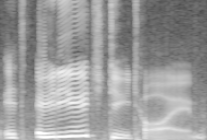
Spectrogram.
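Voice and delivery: loud, slow announcer-style jingle; sound-alert voice. Shown as a demonstration. Player demos a sound alert, loud drawn-out call. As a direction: belt it out, stretching the letters. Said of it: "Or maybe I should go".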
